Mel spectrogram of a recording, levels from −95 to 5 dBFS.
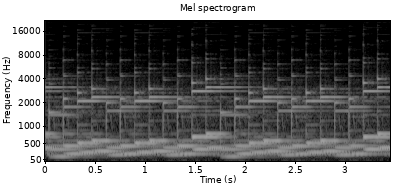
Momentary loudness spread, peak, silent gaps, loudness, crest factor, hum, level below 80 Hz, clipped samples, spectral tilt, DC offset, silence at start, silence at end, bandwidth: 2 LU; -22 dBFS; none; -35 LUFS; 12 dB; none; -80 dBFS; under 0.1%; -4.5 dB/octave; under 0.1%; 0 s; 0 s; over 20 kHz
